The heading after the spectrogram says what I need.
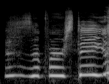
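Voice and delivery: high, loud, cracking up through the words; laughing disbelief. Real, not acted. Host laughing at a Golden Corral first date, cracking up. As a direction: cackle out the line in disbelief.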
